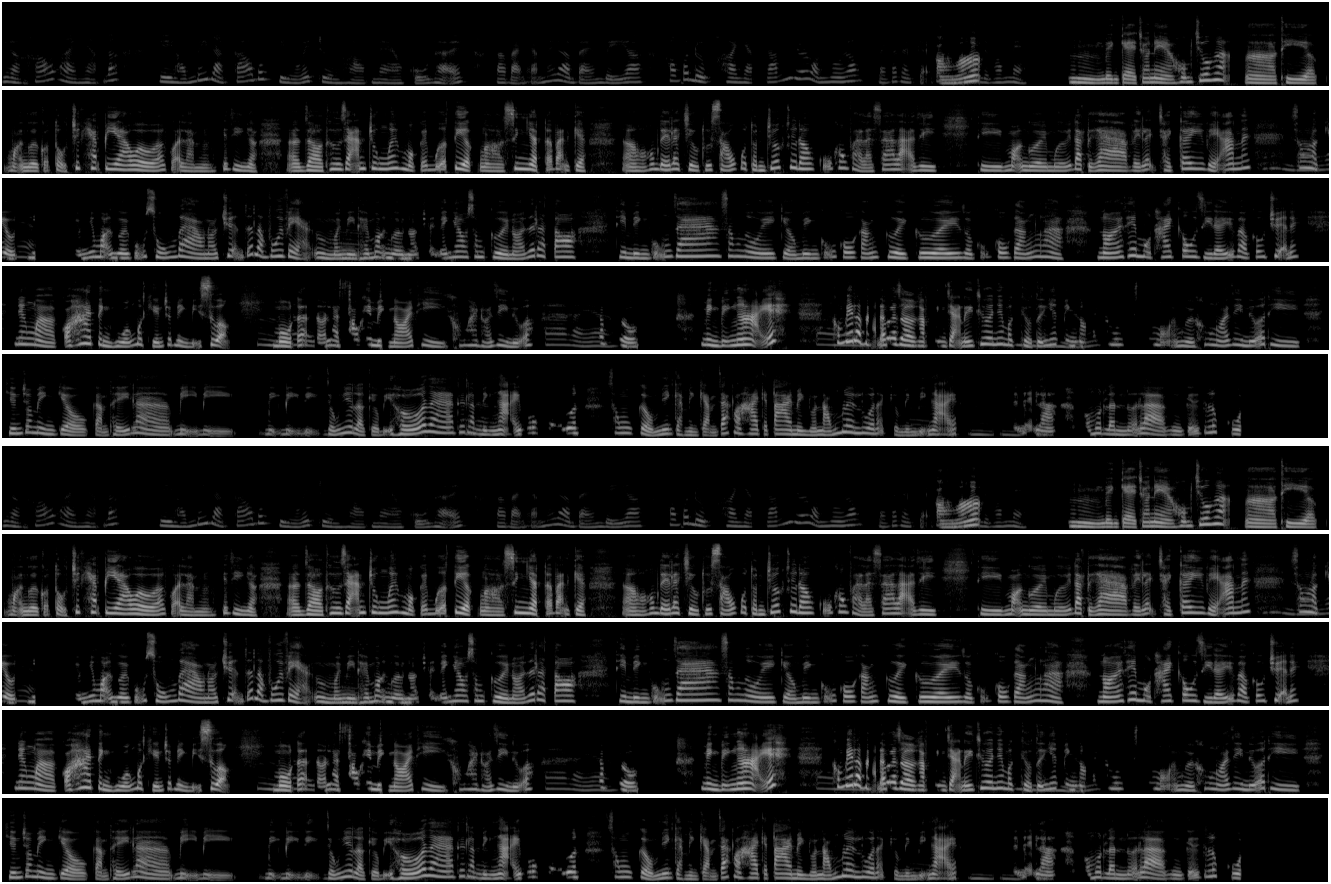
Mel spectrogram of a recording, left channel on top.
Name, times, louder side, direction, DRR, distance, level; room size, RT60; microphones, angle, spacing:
voice 1, 0.0-10.2 25.9-26.9 29.8-30.4 42.4-42.9 45.2-46.0 48.0-48.5 49.9-50.8 57.7-58.2 62.2-63.3, left 1 dB, 25° left, 6.9 m, -51 dB
voice 2, 9.3-9.8 10.7-26.9 27.3-45.1 46.0-46.2 46.5-51.0 51.3-55.4 55.7-62.6 63.2-65.5, right 1 dB, 10° right, 0.9 m, -33 dB
head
